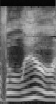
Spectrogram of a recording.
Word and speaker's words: Vorreyer: She is Vorreyer, and I'm pronouncing that right. That's Vorreyer.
